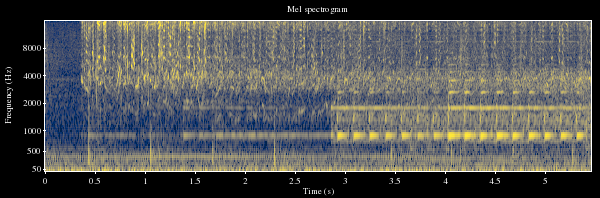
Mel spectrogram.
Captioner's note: footsteps, music rewinding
